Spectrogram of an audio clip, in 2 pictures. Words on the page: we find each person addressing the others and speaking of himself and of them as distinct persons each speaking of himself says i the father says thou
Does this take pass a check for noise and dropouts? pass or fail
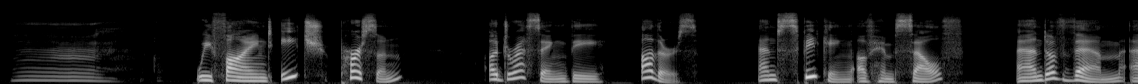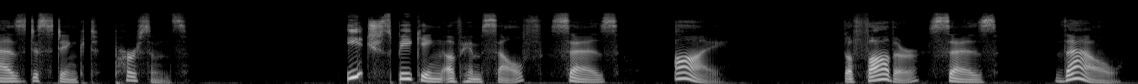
fail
